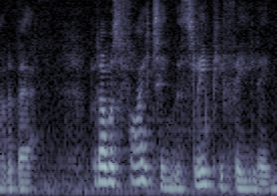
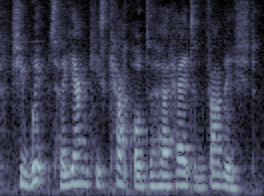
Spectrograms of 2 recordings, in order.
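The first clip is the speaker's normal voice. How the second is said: ordinary delivery, nothing marked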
